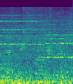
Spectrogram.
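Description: A New York subway train in motion, a loud, dense and continuous rumble with rattling and faint high whine, heard close from inside the car.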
